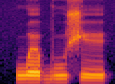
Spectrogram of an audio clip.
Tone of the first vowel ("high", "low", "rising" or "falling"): high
